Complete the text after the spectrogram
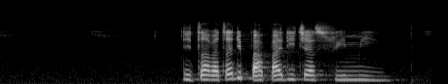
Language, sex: Northern Sotho, female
